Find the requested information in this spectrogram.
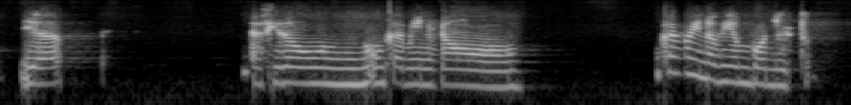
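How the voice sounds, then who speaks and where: A woman with a medium pitch talks fairly slowly, her intonation fairly even. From Peru, Cusco. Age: 30s. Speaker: dentist. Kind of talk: testimony.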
